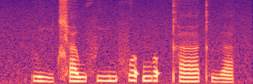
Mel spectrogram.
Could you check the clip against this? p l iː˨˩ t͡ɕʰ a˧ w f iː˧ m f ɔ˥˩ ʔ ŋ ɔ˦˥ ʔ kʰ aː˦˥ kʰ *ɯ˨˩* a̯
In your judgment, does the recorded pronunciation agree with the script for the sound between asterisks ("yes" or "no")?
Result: no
